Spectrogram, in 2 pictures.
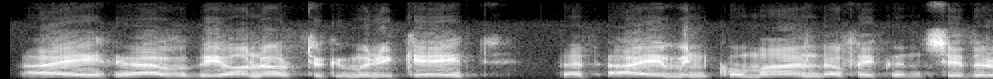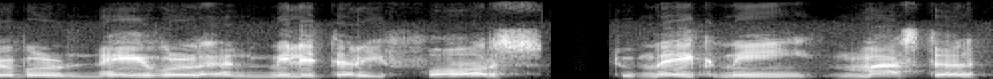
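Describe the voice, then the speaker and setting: A proud indignant Spanish fortress governor, mid-pitched voice, dull 1940s radio sound. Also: male voice. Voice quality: haughty, indignant.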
